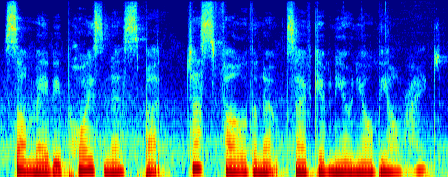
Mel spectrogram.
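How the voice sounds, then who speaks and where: A woman playing a stern but caring witch in an ASMR roleplay, speaking softly and with measure, dryly commanding and often slipping into a whisper. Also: lowish voice, fairly even intonation, moderate pace, close to an everyday voice. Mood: protective, soothing. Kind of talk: ASMR roleplay, intimate acted monologue.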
